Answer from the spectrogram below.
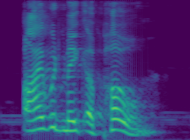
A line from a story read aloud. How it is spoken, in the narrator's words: Fune cried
